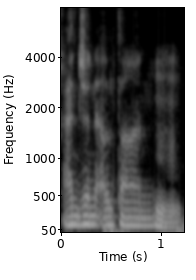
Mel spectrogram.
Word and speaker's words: Engin Altan: Okay, so tell me, you have worked with Engin Altan, if I'm pronouncing it right. Yeah, that's Engin Altan.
